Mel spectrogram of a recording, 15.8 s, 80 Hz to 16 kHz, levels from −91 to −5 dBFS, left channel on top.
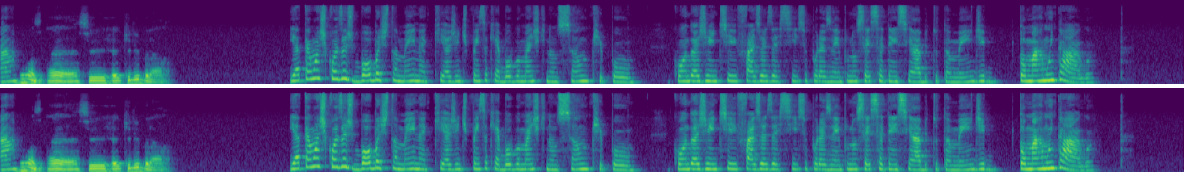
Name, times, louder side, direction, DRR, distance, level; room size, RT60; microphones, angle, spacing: voice 1, 0.2-2.3, right 1 dB, 15° right, 0.9 m, -25 dB
voice 2, 3.9-8.5 9.0-13.3 13.6-14.6, right 2 dB, 35° right, 1.7 m, -29 dB
head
